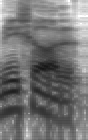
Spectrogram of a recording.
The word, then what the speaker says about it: bristle: BRISTLE বৃষল। এই ওয়ার্ডটিতে টি এর আগে এস এবং টি এর পরে এল থাকার কারণে টি লেটারটি সাইলেন্ট আছে।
